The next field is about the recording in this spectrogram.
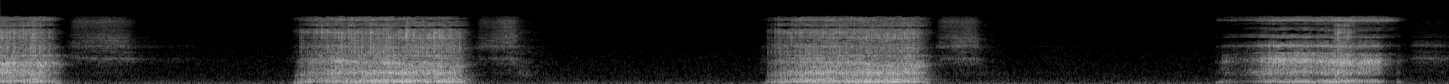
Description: OMG I can't believe I can snore so loud.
